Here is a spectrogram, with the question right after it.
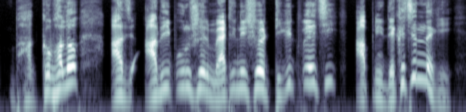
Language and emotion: Bengali, happy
